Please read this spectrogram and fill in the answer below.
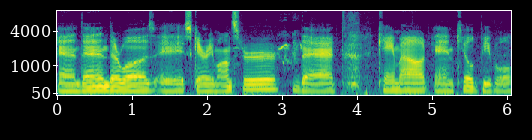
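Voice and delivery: dull, lifeless, soft monotone drone. Co-host imagines them both freezing up on tv, in a flat monotone delivery. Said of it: "we'd go monotone and be like".

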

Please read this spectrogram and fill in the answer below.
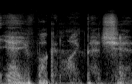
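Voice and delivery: fast, unvoiced ASMR-style whisper.

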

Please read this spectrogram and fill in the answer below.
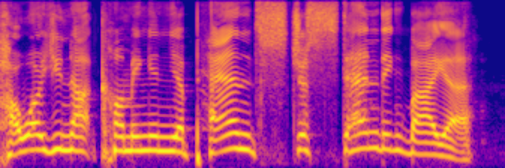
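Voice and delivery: awful put-on British accent, high pitched. Retelling a scene where a bartender screams at a guy, in a terrible put-on accent. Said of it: "That's a terrible accent".

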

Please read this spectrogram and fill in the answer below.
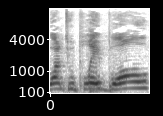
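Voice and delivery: put-on spoken in a Russian accent. Recounting their own scripted line in a show, the speaker performs it in a Russian accent. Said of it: "My Russian accent".

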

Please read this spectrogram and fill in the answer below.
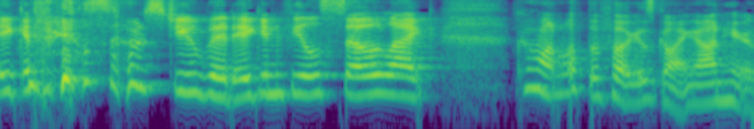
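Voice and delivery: tearful laughing, crying laughing through the words. Explaining something to listeners and cracking up, crying laughing. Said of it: "I'm literally crying laughing".

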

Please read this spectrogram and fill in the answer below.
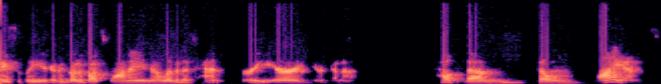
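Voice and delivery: usual speaking voice

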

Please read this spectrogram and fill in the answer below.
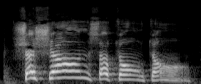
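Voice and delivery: very high, shouted yell. Quoting a movie scene: Christoph Waltz impression, yelling. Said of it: "that was my, uh, Christoph Waltz".

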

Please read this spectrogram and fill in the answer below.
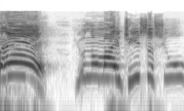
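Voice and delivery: put-on very high, very slow broken English with Italian accent. Recalling him at a gas station, imitating Papa Salerno's broken Italian. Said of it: "He had that broken Italian".

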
